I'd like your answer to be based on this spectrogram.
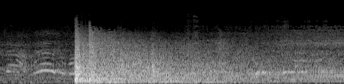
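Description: A single loud, sharp blast from weapons fire during armed clashes between security forces and attackers booms close by, then trails into a long rumbling decay with voices in the background.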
